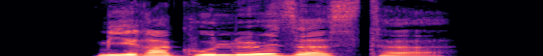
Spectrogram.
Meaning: inflection of mirakulös: 1. strong/mixed nominative/accusative feminine singular superlative degree 2. strong nominative/accusative plural superlative degree
- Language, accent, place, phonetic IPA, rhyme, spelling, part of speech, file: German, Germany, Berlin, [miʁakuˈløːzəstə], -øːzəstə, mirakulöseste, adjective, De-mirakulöseste.ogg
